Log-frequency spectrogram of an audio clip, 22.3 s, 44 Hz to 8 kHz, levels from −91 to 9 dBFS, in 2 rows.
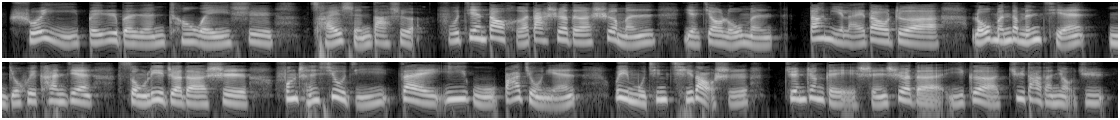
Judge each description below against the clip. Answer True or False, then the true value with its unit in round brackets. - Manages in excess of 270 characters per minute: False (190 characters per minute)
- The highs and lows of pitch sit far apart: True (6.0 semitones)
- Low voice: False (200 Hz)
